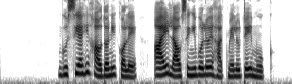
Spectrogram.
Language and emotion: Assamese, neutral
